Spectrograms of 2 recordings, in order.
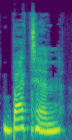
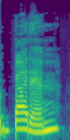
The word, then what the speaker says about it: button: the tea for example we don't say button or button we say button hold the T as in but and then add an mmm without releasing the tongue from the gum Ridge but mmm similarly don't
